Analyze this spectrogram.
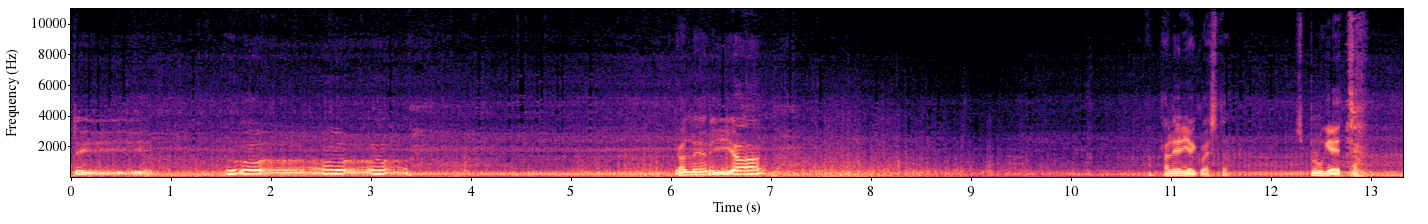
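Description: A motorcycle engine hums steadily, rising and falling in pitch.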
